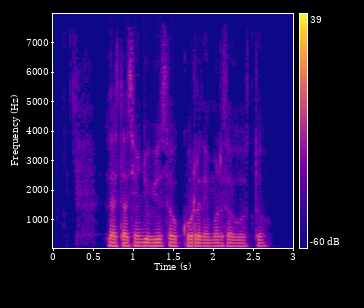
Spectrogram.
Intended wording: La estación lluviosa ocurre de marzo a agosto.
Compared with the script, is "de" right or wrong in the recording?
right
